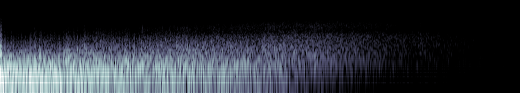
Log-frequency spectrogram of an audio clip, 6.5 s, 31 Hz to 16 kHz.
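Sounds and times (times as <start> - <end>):
noise bomb: 0.0 - 4.9.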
